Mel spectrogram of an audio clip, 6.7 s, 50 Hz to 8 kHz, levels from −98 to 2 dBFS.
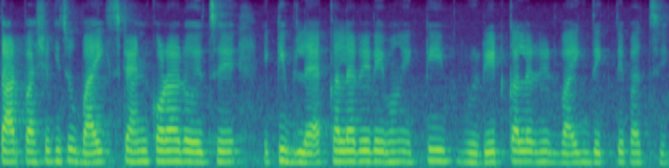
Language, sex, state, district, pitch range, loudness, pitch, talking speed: Bengali, female, Jharkhand, Jamtara, 170-185 Hz, -19 LUFS, 175 Hz, 170 wpm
